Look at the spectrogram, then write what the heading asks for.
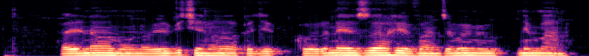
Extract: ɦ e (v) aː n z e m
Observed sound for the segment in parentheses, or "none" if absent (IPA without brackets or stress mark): v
